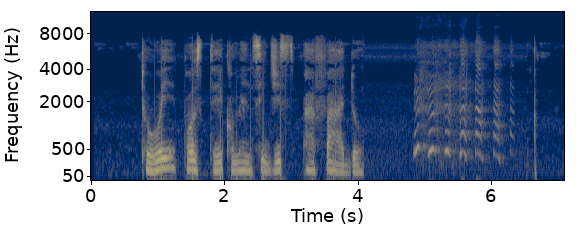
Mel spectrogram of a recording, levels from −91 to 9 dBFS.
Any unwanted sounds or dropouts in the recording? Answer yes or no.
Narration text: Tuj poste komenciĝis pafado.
yes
